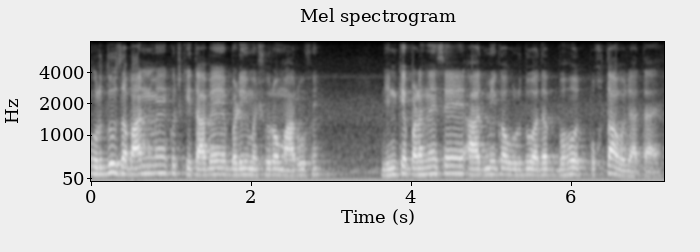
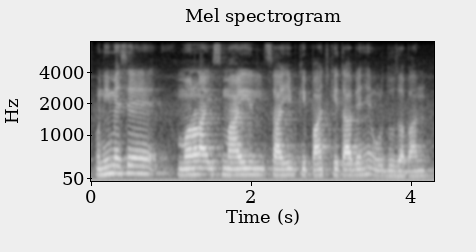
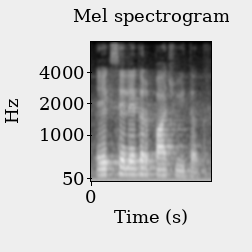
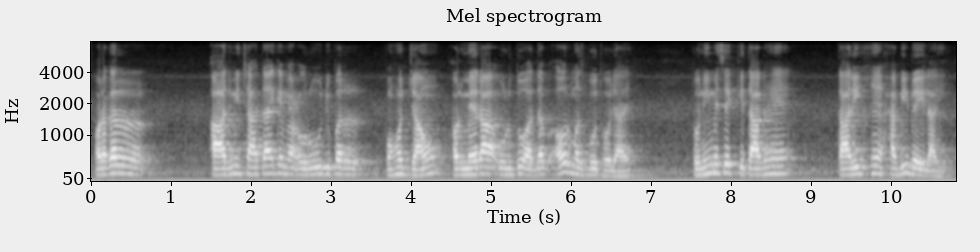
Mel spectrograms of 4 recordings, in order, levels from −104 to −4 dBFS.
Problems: none marked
